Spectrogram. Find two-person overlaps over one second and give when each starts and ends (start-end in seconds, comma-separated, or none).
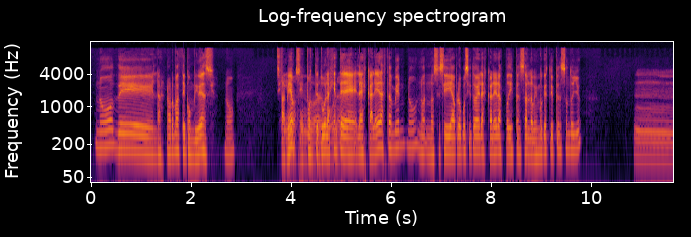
3.8-5.2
